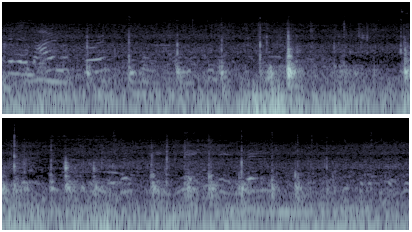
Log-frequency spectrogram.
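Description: Small feet tap on wooden boards.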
